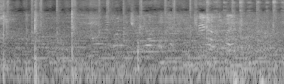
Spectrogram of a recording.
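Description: Children playing and calling out over steady background music in an indoor play centre, with a child's high shout about three seconds in and a few light knocks.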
